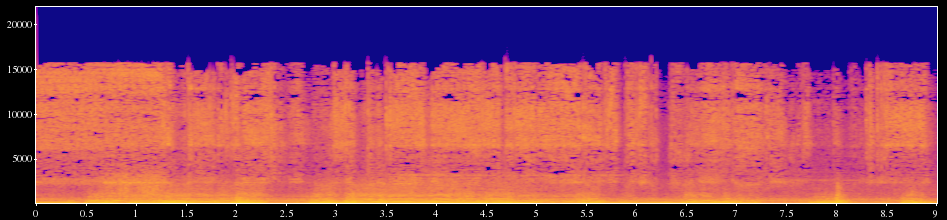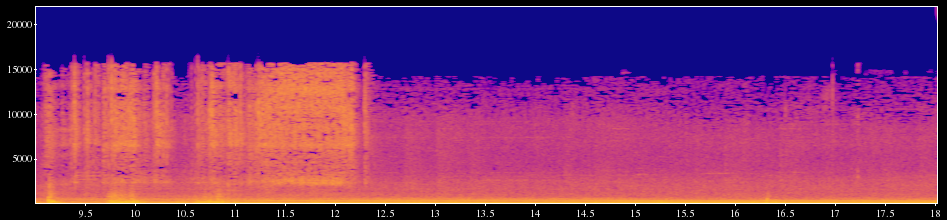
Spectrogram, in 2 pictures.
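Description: Rotor-testing growler's electromagnet humming loudly and steadily at mains frequency, with a long motor rotor laid across its core. Until about twelve seconds in, the rotor being turned by hand on the core adds a harsher buzz and irregular clicks over the hum; after that only the steady hum remains.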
